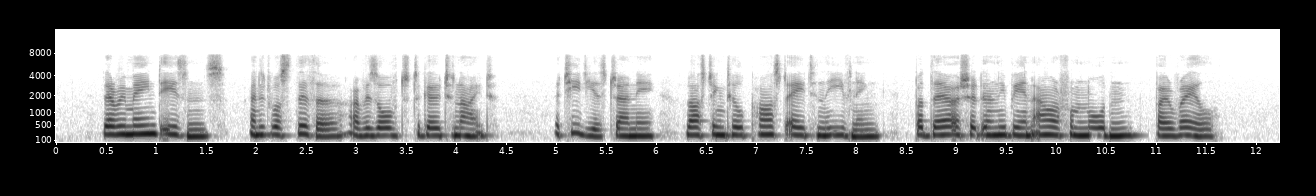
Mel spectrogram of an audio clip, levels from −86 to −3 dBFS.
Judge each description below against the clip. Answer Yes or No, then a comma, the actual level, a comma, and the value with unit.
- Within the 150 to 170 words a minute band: Yes, average, 165 wpm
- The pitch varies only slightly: Yes, narrow, 1.9 semitones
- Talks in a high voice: Yes, high, 210 Hz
